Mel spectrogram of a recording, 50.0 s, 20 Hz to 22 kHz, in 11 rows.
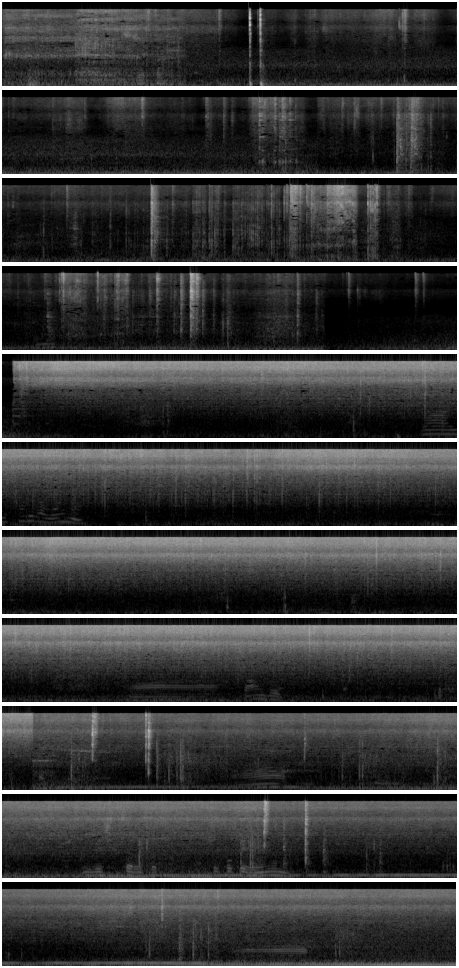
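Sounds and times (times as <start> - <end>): meat sizzling in a skillet: 18.3 - 50.0.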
